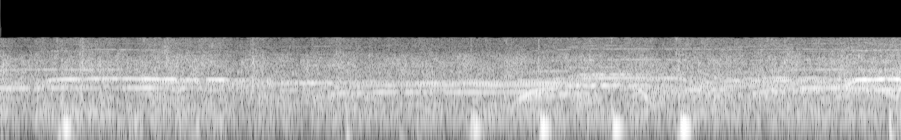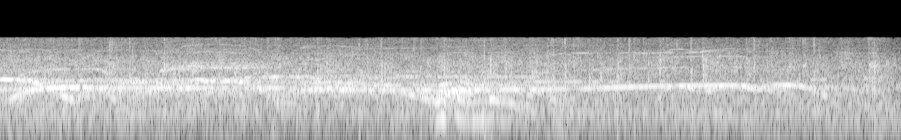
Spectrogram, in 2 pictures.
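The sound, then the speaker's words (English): A large audience claps steadily for several seconds as a pastor comes forward, the applause dense and sustained and swelling slightly midway, with scattered voices and cheers rising above it. “Keep clapping.”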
